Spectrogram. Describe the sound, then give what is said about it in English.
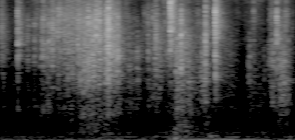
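Continuous crinkling of paper being handled, with irregular bursts of crisp, bright rustles and crackles over about two seconds, no voices. “My paper is just so loud.”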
